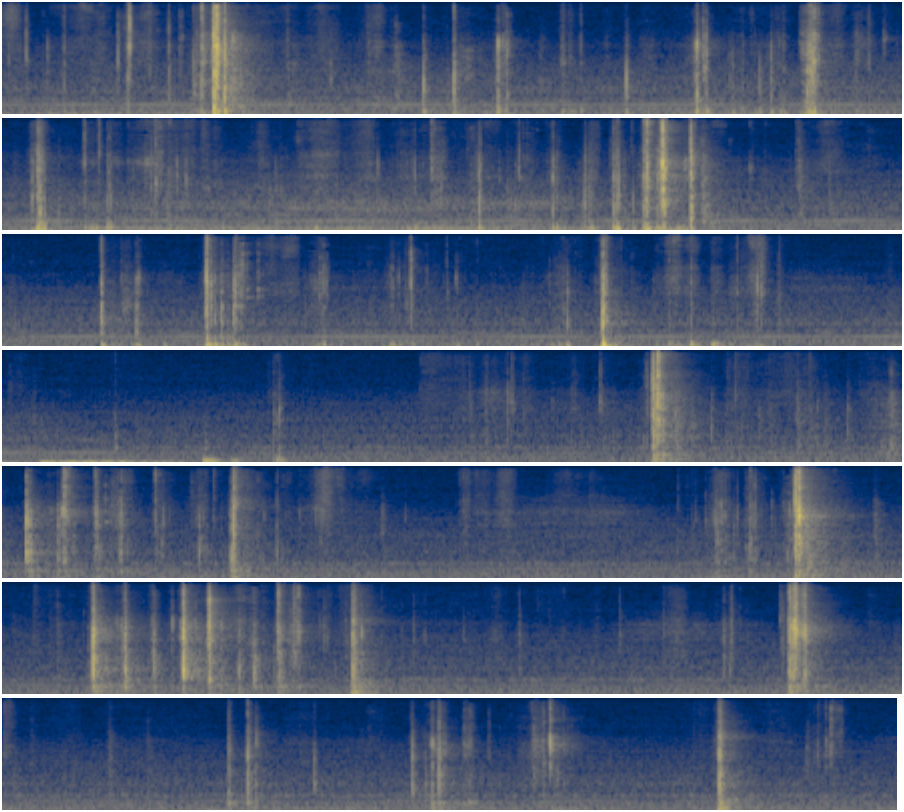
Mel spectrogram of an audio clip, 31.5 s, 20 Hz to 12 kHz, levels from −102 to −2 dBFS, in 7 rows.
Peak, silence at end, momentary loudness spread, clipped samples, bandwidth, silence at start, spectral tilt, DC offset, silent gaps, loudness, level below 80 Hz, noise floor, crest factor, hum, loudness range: 0 dBFS; 0.3 s; 29 LU; under 0.1%; 12 kHz; 0 s; -2 dB/octave; under 0.1%; none; -31 LUFS; -48 dBFS; -59 dBFS; 38 dB; none; 15 LU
